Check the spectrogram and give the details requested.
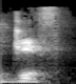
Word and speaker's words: GIF: No, if it was GIF, would be spelt with a J, not a G, as in GIF, the cleaning product. GIF, because you fall down into a G noise. G, you slide down, so it is GIF.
